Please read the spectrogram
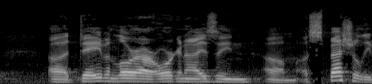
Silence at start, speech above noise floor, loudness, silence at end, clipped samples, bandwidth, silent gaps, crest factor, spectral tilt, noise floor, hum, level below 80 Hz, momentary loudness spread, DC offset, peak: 0.5 s; 25 dB; -27 LUFS; 0 s; under 0.1%; 12 kHz; none; 16 dB; -4 dB/octave; -52 dBFS; none; -64 dBFS; 11 LU; under 0.1%; -10 dBFS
